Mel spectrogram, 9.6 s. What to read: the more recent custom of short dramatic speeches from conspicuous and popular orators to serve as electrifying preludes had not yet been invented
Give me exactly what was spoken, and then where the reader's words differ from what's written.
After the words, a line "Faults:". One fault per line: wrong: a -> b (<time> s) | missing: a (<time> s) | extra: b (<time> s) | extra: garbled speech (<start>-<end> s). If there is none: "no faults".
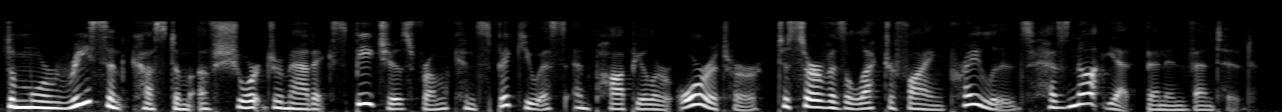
the more recent custom of short dramatic speeches from conspicuous and popular orator to serve as electrifying preludes has not yet been invented
Faults:
wrong: orators -> orator (5.0 s)
wrong: had -> has (7.7 s)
